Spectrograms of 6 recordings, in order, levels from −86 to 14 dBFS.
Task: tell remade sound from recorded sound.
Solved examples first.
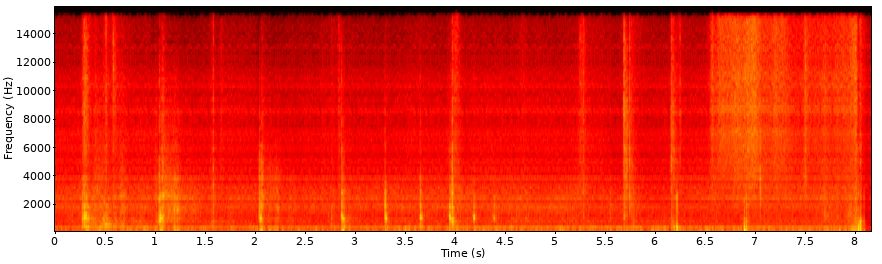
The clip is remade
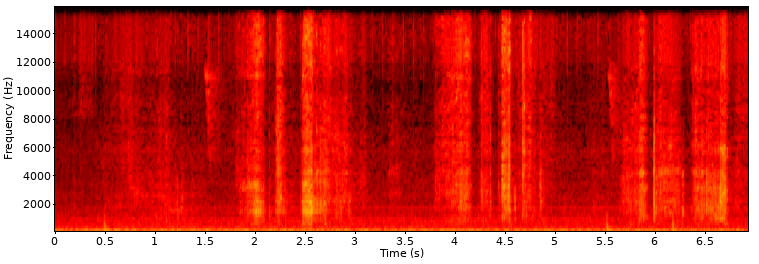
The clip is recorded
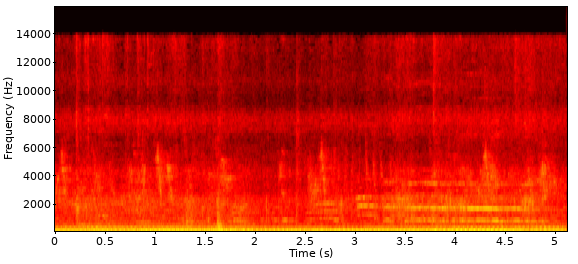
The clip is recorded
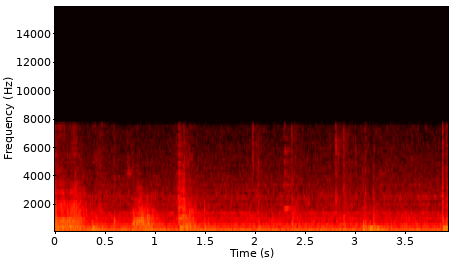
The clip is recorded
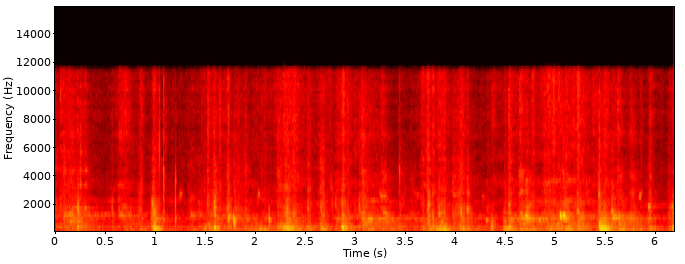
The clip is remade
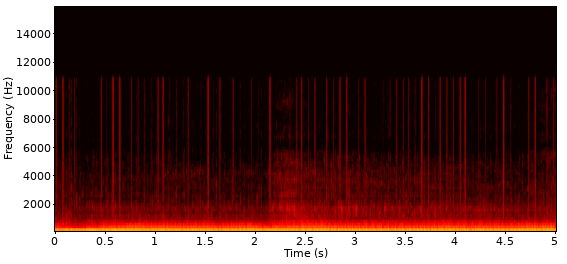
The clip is recorded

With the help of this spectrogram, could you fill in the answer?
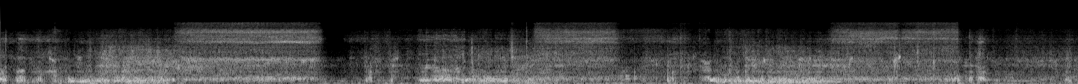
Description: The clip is remade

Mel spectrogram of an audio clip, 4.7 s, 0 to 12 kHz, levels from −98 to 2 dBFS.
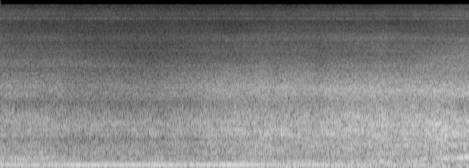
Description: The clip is remade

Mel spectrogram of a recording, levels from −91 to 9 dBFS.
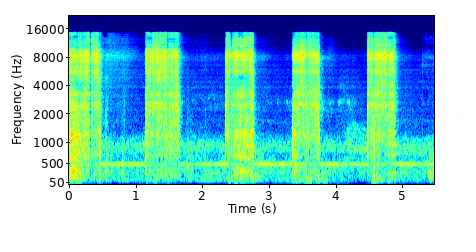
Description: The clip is remade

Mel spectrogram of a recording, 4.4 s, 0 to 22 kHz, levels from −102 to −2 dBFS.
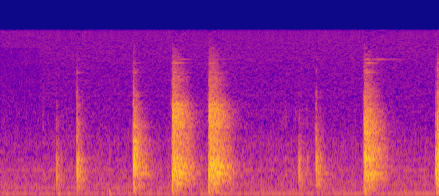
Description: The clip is recorded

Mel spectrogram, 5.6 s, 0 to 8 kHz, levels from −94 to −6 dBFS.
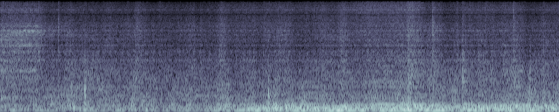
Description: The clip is remade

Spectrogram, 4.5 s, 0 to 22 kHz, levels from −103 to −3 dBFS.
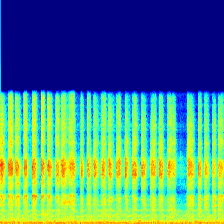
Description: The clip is remade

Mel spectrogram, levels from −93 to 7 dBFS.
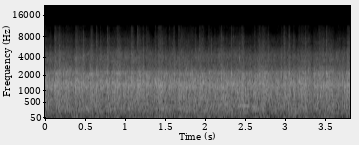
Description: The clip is remade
